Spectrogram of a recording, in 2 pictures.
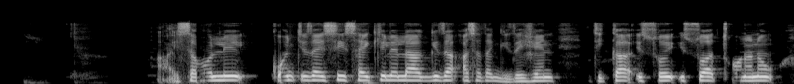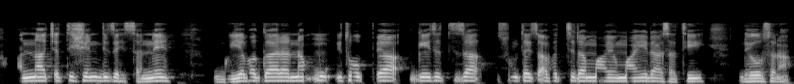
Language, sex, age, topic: Gamo, male, 18-24, government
